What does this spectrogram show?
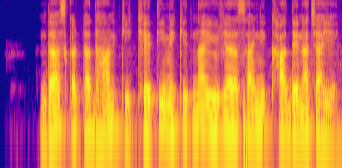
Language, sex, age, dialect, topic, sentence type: Magahi, male, 18-24, Southern, agriculture, question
